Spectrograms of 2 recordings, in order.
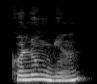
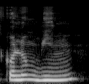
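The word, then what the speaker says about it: Kolumbien: palabras sobre todo países, esta no es una y larga sobre todo si no me equivoco, es con respecto a países. A Columban, no es Columbin.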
